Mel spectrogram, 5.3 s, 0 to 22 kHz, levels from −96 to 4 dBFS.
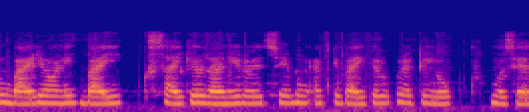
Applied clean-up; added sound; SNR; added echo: neural separator model SepFormer DNS4.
